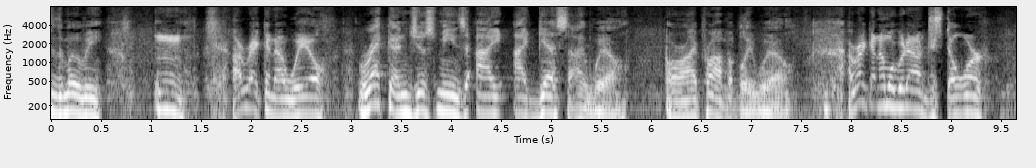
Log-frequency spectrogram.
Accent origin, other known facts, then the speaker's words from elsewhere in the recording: the South, United States; I heard it the whole time I grew up in the South.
